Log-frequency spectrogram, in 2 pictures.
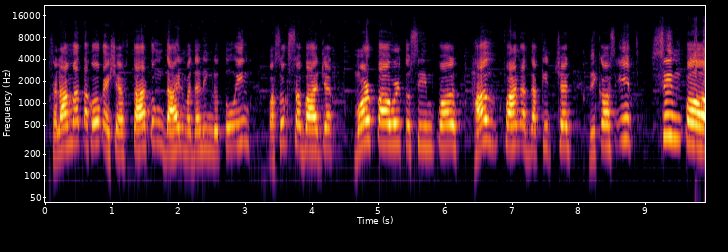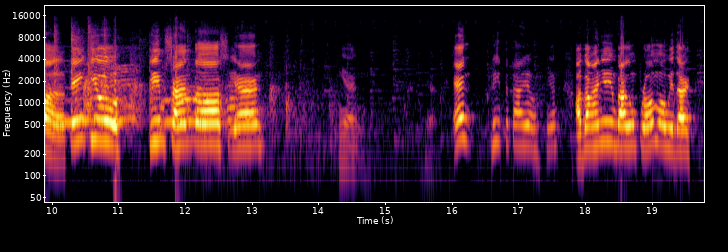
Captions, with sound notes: I thank Chef Tatung because it's easy to cook, -- and suits our budget. More power to SIMPOL. Have fun at the kitchen, because its -- SIMPOL! " [Applause][Cheers] Thank you! [Applause][Cheers] Kim Santos -- [Applause][Cheers] there -- [Applause] [Applause] There. And -- we'll still be plating. Watch out for our new promo with our --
